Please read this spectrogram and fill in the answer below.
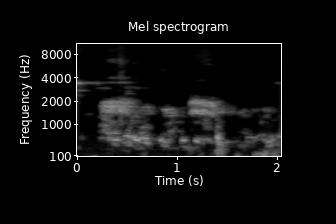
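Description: Indistinct off-microphone voices and scattered knocks at a podium's press microphones as people shift around them.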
